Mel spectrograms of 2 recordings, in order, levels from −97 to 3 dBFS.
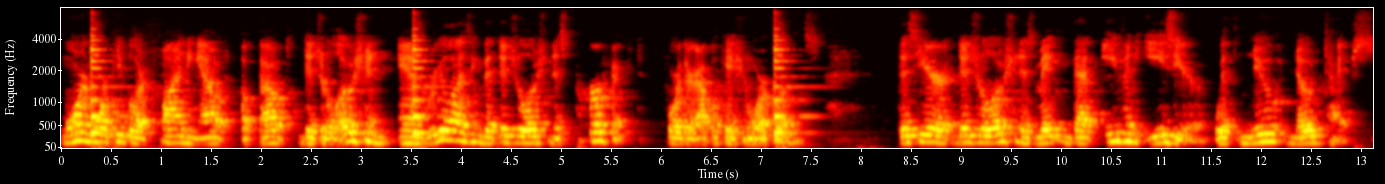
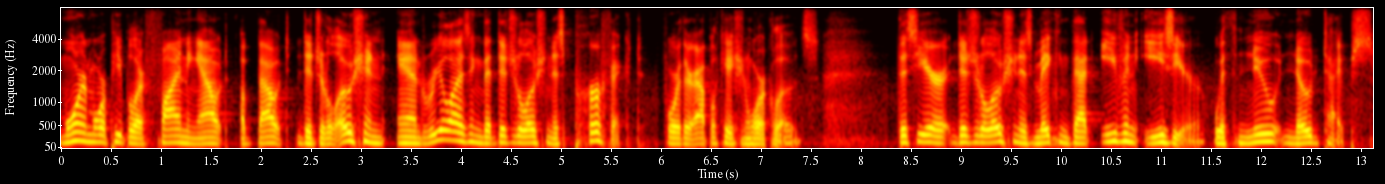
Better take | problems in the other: second | noise reduction (classical method WPE with log-MMSE)

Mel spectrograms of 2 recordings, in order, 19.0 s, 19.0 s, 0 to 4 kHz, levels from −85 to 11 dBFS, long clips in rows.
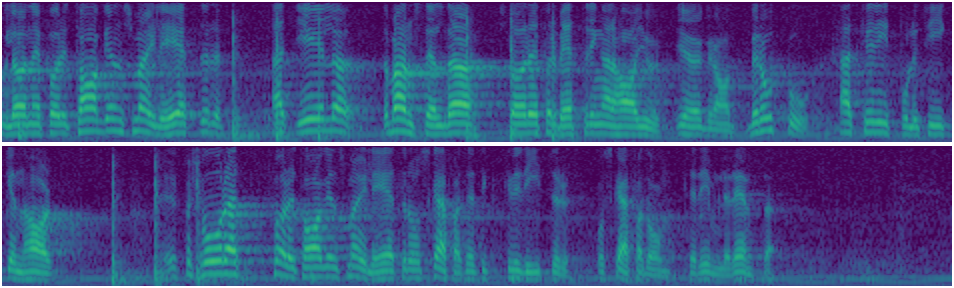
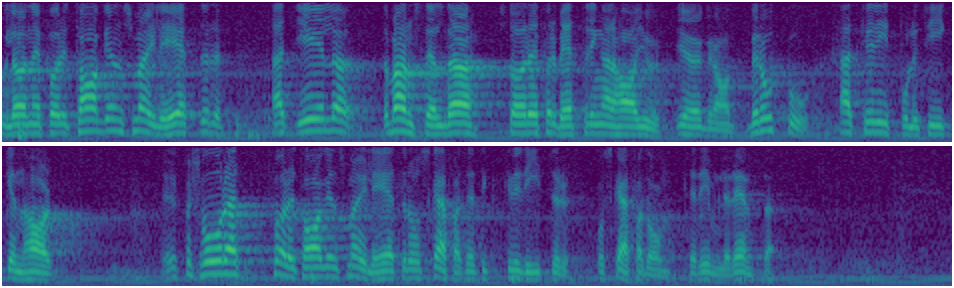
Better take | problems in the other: second | background sound (Hammer); 12 dB below the speech

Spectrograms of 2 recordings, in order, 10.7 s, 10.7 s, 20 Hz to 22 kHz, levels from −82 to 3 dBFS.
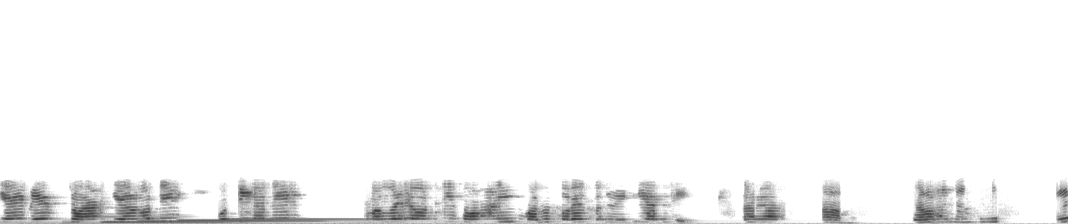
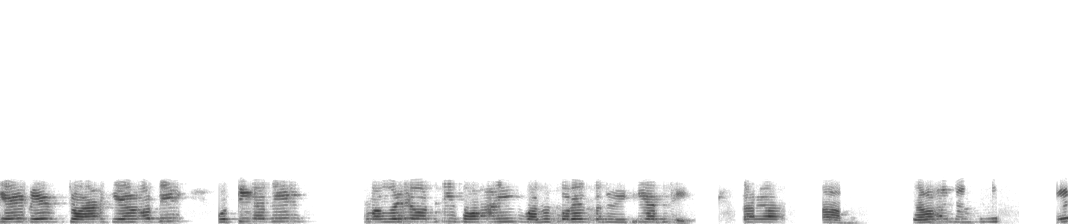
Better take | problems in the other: second | noise reduction (classical method log-MMSE)

